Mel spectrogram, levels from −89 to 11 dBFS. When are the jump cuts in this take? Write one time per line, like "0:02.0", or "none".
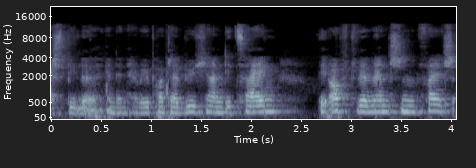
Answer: none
